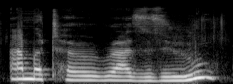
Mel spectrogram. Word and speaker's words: Amaterasu: I'm going to try and pronounce it's Amaterasu.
